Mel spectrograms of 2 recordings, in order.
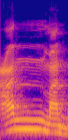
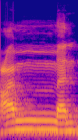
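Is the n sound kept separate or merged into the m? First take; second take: separate; merged. First: The n is pronounced separately before the m. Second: The n merges into a doubled m sound. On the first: The speaker calls it wrong. "এরকম হবে না" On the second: The speaker calls it right. "নুনের উচ্চারণটি মিমের সাথে মিলে যাবে"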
